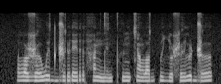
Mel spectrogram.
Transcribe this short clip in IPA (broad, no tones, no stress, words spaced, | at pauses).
lˠɵʐɵwɨd ɖ͡ʐʉɾʉɾerhãŋ dẽdpʰɨŋt͡ɕã lˠɵdpʉ ʎuʂɨlʉ ɖ͡ʐɵ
